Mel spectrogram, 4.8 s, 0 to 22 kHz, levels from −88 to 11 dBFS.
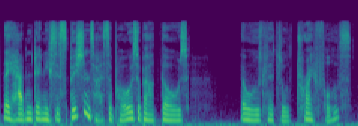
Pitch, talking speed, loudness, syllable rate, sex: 150 Hz, 125 wpm, -20 LUFS, 5.5 syllables/s, female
